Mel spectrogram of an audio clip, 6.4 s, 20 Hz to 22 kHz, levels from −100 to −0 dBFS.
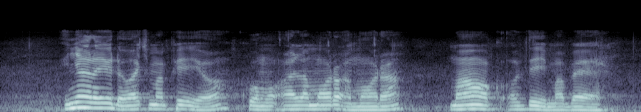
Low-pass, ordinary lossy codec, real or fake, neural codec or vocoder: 7.2 kHz; none; real; none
